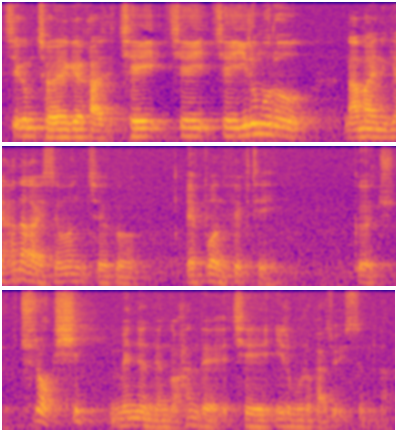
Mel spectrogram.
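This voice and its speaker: A middle-aged man delivers a lively sermon, playing out the voices of scolding relatives and tossing in bits of English. His voice sits at an ordinary pitch. It comes from some distance off the mic, with a roomy church echo around it. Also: measured pace. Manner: animated preaching, acting out scolding relatives; slips short English phrases into his talk. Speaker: pastor.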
